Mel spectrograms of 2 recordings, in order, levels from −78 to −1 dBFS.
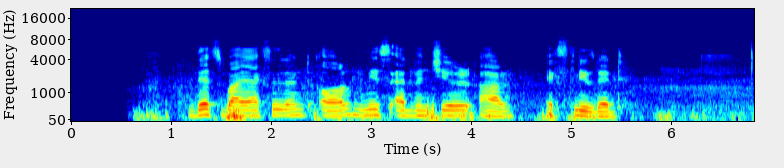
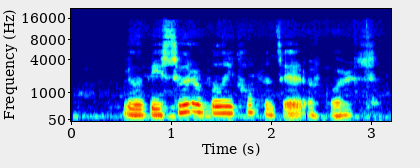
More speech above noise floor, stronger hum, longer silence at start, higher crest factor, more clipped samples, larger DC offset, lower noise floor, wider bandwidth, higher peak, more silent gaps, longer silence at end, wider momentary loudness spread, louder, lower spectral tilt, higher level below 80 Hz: second, 22 dB vs 33 dB; neither; about the same, 0.65 s vs 0.55 s; about the same, 20 dB vs 16 dB; neither; neither; second, -46 dBFS vs -54 dBFS; second, 7.8 kHz vs 15.5 kHz; about the same, -6 dBFS vs -6 dBFS; neither; about the same, 0.1 s vs 0.2 s; first, 20 LU vs 12 LU; second, -25 LUFS vs -21 LUFS; about the same, -8 dB/octave vs -7 dB/octave; first, -46 dBFS vs -56 dBFS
